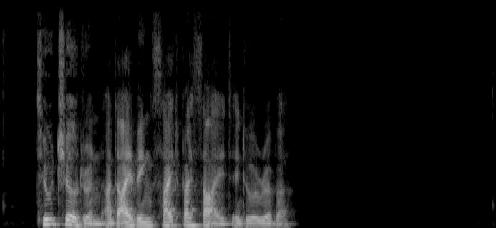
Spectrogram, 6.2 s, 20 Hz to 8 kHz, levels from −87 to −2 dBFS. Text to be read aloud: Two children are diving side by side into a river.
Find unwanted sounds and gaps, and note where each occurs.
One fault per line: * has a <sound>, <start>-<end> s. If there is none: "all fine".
all fine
